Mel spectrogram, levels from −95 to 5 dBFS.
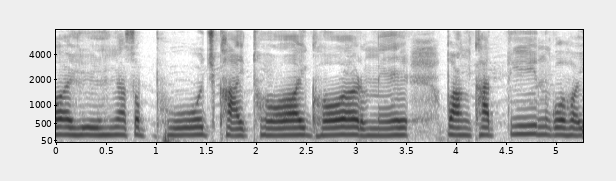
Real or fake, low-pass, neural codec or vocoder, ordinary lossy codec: real; none; none; none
